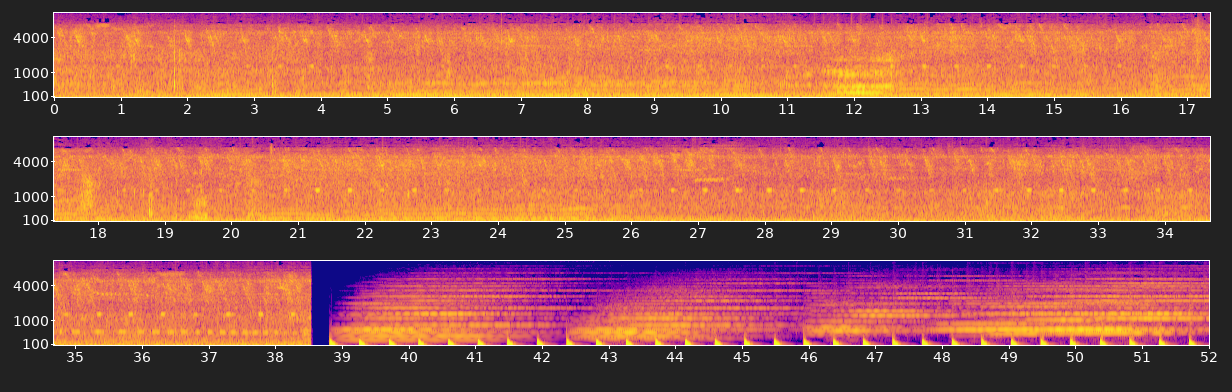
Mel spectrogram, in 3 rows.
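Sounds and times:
steady high hiss: 0.0 - 38.5
faint repeating chirp: 2.4 - 43.8.

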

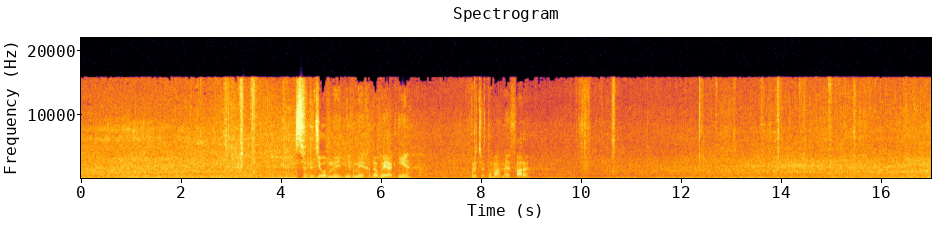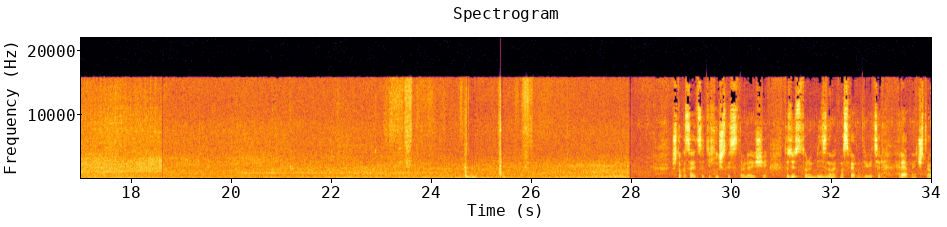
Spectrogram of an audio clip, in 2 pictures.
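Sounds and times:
road traffic hum: 0.0 - 34.0
broad rushing sound: 11.6 - 28.2.

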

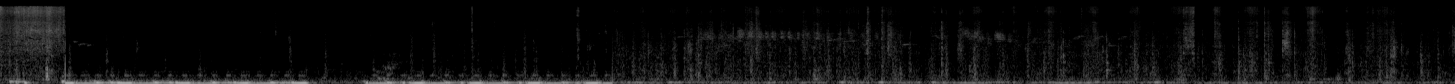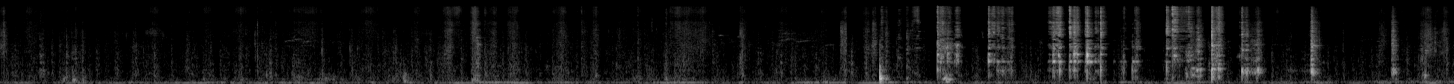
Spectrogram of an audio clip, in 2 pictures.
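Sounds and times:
broom sweeping concrete floor: 0.0 - 0.7.

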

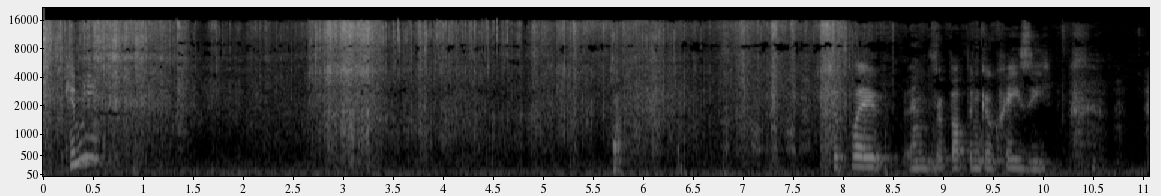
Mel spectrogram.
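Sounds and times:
tissue paper rustling: 0.0 - 8.4.

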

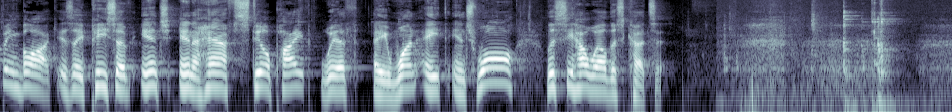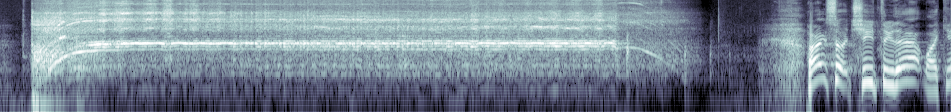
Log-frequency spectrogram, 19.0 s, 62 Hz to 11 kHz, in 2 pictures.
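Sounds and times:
band saw motor whine: 9.8 - 16.6.

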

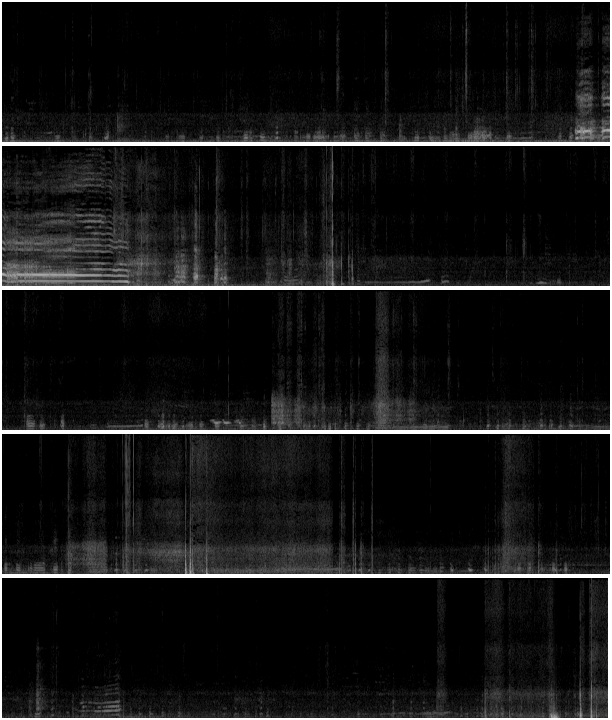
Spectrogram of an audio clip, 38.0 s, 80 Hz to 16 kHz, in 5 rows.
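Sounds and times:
hens clucking: 0.0 - 37.9
rooster crowing: 7.1 - 9.4.

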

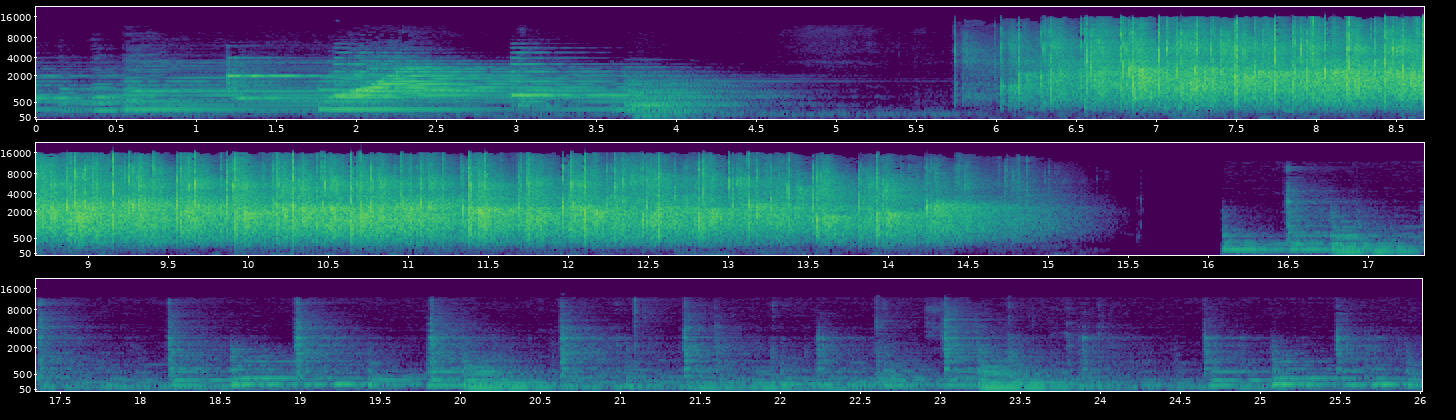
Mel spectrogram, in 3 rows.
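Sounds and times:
viola and piano chord: 0.0 - 4.5
audience applause: 5.8 - 15.2.

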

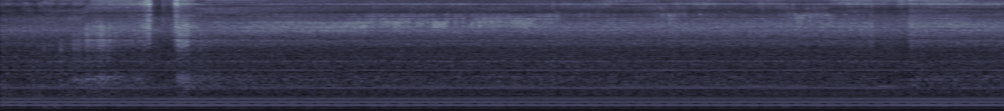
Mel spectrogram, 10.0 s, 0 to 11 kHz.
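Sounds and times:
faint electrical hum: 0.0 - 10.0
short hiss: 0.7 - 3.0, 8.6 - 10.0.

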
